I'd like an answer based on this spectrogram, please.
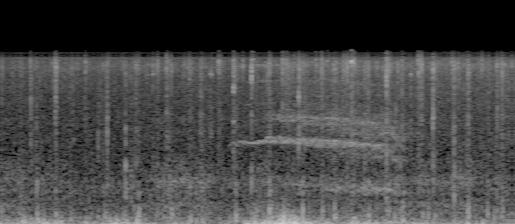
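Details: Hoofbeats of a Tennessee Walking Horse stallion, irregular clicking steps over low rumbling, with a thin steady whistle-like tone sliding briefly midway.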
